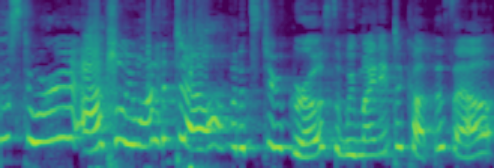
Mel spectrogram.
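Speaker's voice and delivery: very high, giggly talk through laughs. Speaker laughing about a story they want to tell, laughing while talking. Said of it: "I'm laughing because".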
